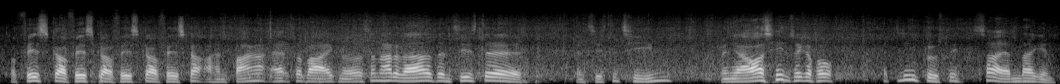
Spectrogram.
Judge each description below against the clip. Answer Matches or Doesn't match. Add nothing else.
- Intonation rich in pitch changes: Doesn't match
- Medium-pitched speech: Matches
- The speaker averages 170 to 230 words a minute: Matches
